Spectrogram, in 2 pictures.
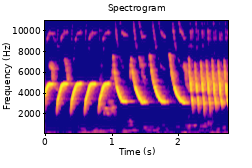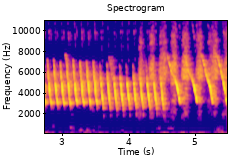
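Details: Canary song, high and fast: repeated downward-sweeping chirps, then a rapid rolling trill of tightly packed notes, with a low rumble underneath.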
